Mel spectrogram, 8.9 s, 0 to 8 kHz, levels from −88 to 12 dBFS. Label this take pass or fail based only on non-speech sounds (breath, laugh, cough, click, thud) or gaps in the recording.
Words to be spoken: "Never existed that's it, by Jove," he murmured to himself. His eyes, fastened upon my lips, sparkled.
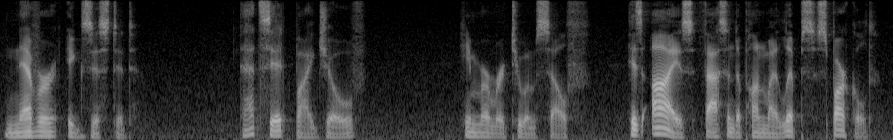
pass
